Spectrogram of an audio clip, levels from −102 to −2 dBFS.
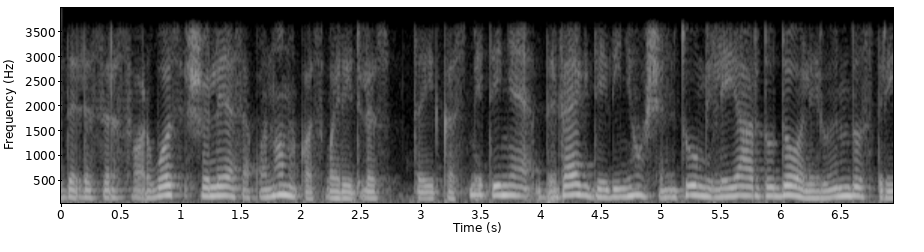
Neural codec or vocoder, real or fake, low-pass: codec, 24 kHz, 0.9 kbps, WavTokenizer, medium speech release version 2; fake; 3.6 kHz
